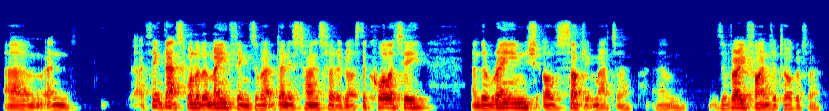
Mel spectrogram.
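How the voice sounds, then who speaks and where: An award-winning local historian with a London accent gives an earnest interview about the area's past, stumbling into frequent hesitations and restarts. His voice is on the low side and slightly bright, and he speaks fairly quickly over lo-fi audio.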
